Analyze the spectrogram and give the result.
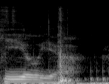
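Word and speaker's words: Hylia: Helia. No, this is incorrect. The Helia? Wrong. Helia. Like I'm gonna heal you.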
